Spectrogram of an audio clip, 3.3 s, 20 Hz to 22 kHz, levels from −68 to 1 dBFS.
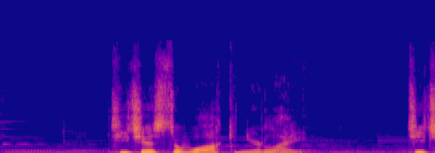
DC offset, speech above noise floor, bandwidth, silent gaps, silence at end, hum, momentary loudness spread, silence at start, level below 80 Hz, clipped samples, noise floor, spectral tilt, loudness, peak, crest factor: under 0.1%; 25 dB; 16.5 kHz; none; 0 s; none; 14 LU; 0 s; -58 dBFS; under 0.1%; -48 dBFS; -5 dB/octave; -24 LUFS; -6 dBFS; 18 dB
